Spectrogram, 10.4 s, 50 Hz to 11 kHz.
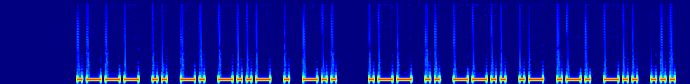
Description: Morse code, heard as a keyed tone, about 17 wpm, 700 Hz. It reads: JINXED WIZARDS
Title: Pangram Challenge v2 - 17wpm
